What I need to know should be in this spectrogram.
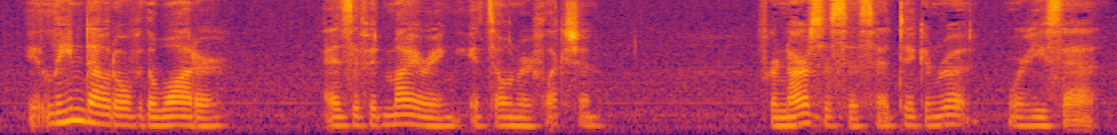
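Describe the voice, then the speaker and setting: A woman with an American accent speaks at a moderate pace in a very deep, low voice with a dark, mellow tone and fairly even intonation. Long, frequent pauses and audible room echo mark the clip. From USA. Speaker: storyteller reading for learners. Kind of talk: reading aloud.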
